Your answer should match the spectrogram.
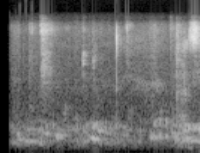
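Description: Kasuri jaldar pigeons cooing, their low calls continuous and overlapping.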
